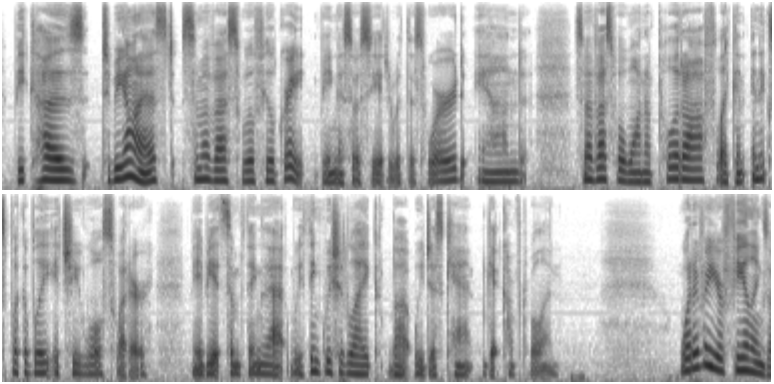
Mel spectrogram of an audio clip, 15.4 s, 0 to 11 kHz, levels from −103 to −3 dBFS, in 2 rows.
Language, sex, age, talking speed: English, female, 30-49, 190 wpm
